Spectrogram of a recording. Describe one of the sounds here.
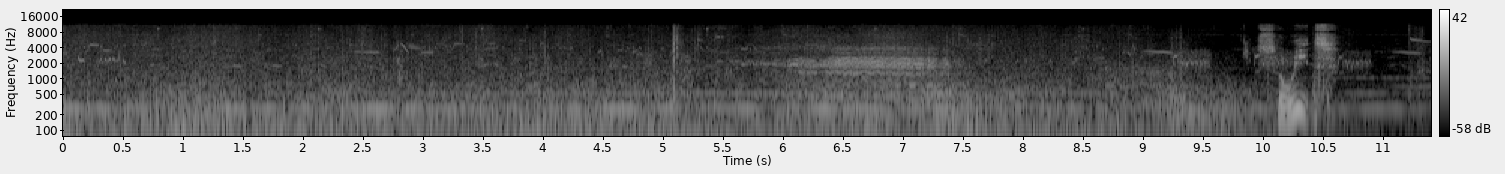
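Wooden wagon wheels rumble and creak over rough ground.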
